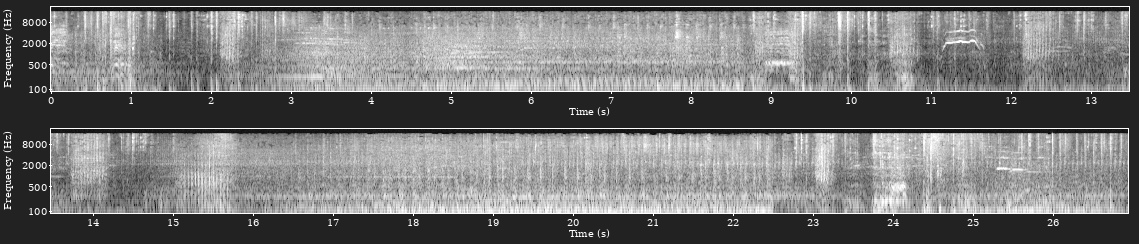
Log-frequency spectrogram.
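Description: A horse neighing and its hooves clip-clopping, over film music and a heavy low rumble that swells louder in the second half.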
